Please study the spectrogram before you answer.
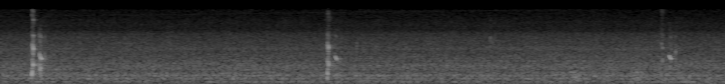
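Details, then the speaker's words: Three-day-old newborn girl hiccuping: three soft, sharp little catches about three seconds apart over faint room noise. "recording her? Yeah, she hiccuped. Huh? She hiccuped."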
